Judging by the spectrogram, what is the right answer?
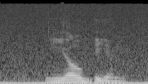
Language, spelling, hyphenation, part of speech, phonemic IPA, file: Dutch, niobium, ni‧o‧bi‧um, noun, /ˌniˈoː.bi.ʏm/, Nl-niobium.ogg
- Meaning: niobium (chemical element)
